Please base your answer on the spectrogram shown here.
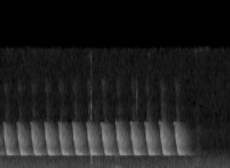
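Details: A male Rufous whistler sings at house windows, seemingly admiring his reflection as he usually does this time of year. He gives a rapid, even run of about a dozen bright, slightly buzzy notes, roughly six per second, for two seconds, then stops. Faint hiss.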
